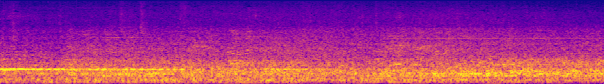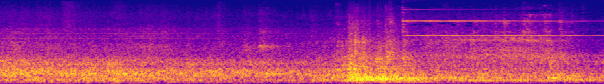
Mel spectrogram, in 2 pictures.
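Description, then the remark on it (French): A metro train rumbles steadily along, a dense roar with a low hum, swelling near the end as high metallic whines and squeals ring out above it, with faint murmuring voices underneath. “Et là, je suis en panique parce que le métro est en travaux.”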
